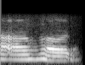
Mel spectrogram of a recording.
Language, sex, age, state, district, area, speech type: Odia, female, 45-60, Odisha, Angul, rural, conversation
